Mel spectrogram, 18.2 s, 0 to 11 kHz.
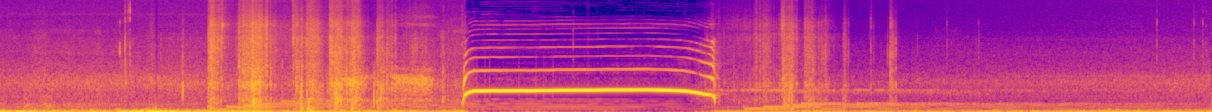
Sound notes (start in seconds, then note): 7.0 howling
